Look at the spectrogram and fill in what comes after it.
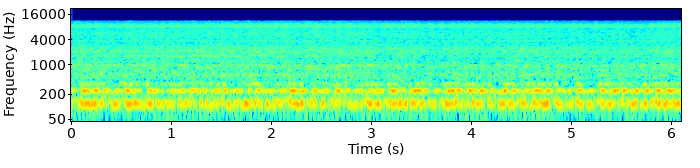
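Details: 1950 Ford F1 truck, long stored in a barn, after ignition rewired to MSD box with fuel pump hardwired: steady, even idle with a smooth low hum and no misses or knocks; engine running cleanly.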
